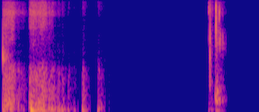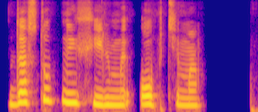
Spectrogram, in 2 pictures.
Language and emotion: Russian, neutral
